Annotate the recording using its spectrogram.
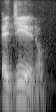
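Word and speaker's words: ἐγείρω: Y ahí está el verbo ser resucitado, eyiro, escrito eyeiro, pronunciado eyiro.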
